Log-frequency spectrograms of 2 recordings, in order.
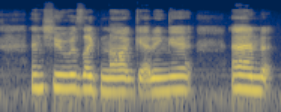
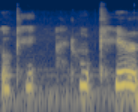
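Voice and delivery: inner thought; 3 semitones higher, 9 dB quieter than usual. Retold or imitated. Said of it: "In my head, I didn't say that to her".

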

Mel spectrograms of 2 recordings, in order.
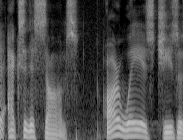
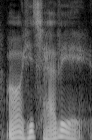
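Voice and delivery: mock guru; slower than usual. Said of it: "everyone says".

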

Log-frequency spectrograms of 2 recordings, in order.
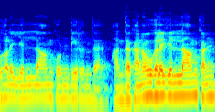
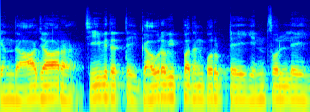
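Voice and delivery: ordinary delivery, nothing marked

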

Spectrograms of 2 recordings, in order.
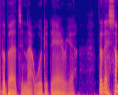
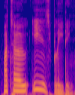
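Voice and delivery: high, slow cooing imitation; drawn-out high pigeon coo; wood pigeon call; 9 semitones higher than usual. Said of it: "it sounds more like".

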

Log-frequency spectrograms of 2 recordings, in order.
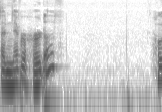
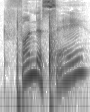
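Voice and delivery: slow and higher, rising with glee; delighted; 6 semitones higher, 3 dB louder, slower than usual. Shown as a demonstration. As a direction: relish the title with a gleeful rise. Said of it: "Come on".

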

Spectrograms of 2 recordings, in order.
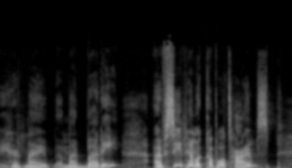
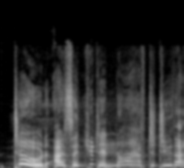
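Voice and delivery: high, loud, emphatic retold protest; touched protest; 8 semitones higher, 8 dB louder than usual. Customer to barista after free gift card, touched protest. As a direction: burst out in overwhelmed gratitude.

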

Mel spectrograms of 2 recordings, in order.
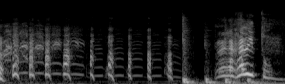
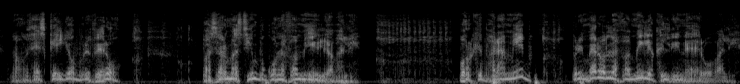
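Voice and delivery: low, soft self-important rasp; raspy voice; 7 semitones lower, 11 dB quieter than usual. Retold or imitated. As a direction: play it serious and important with a rasp. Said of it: "te contesta".

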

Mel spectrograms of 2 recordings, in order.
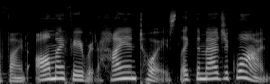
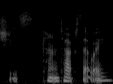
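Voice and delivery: ordinary talk, nothing marked

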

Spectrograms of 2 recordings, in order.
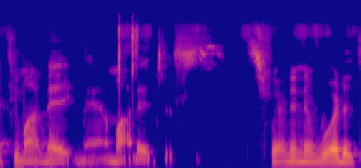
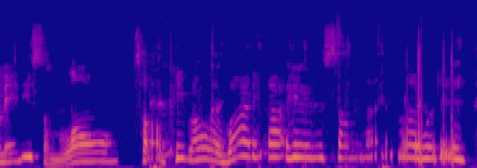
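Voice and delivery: much higher, squeaky puzzled wondering; 3 dB quieter than usual. Retold or imitated. On the dark beach, wondering aloud in a high puzzled voice. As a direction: sound baffled and uneasy. Retold confusion at dark shapes.

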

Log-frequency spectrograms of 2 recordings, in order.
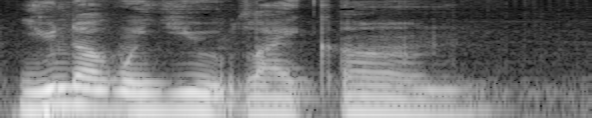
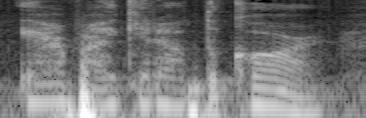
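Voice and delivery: fast, louder and higher command; barked cop order; 5 semitones higher, 12 dB louder, much faster than usual. Retold or imitated.

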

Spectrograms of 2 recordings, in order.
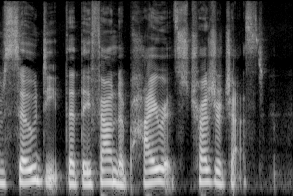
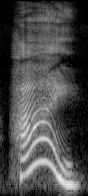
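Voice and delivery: high sweet doll voice; 10 semitones higher than usual. A narrator's reading. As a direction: voice Bitty Baby high and small. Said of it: "said Bitty Baby".

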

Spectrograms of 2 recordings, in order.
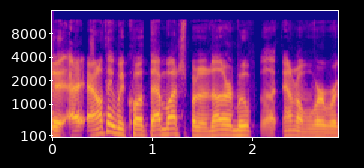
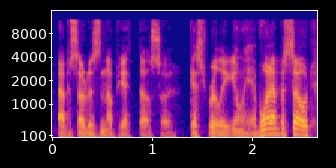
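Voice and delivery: normal talking voice

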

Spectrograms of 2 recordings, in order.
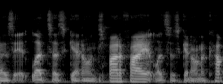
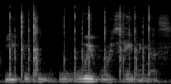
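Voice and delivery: whispering. Real, not acted. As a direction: whisper it close to the mic. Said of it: "Keep whispering".

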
